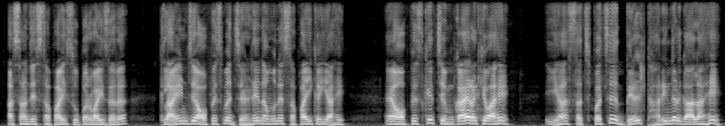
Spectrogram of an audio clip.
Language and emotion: Sindhi, happy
